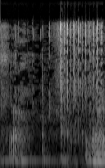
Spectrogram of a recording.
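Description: Typing on a computer keyboard: scattered key clicks, then a quick flurry of keystrokes over half a second while text is deleted in a terminal editor. A low steady hum comes in near the end.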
